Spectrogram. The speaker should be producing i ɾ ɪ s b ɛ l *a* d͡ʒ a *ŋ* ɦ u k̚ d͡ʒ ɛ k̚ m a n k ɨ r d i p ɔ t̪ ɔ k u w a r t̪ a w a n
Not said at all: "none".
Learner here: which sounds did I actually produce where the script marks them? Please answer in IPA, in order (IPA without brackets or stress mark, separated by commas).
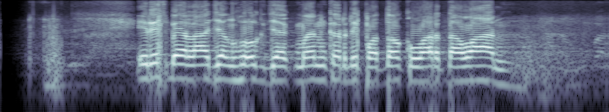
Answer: a, ŋ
